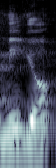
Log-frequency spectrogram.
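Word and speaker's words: milho: LH es la L nuestra. Sí. Y se pronuncia millo, mojo, viene del portugués mollo.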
